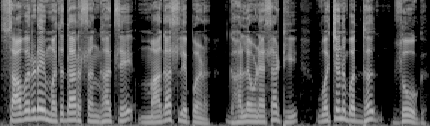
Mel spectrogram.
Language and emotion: Marathi, neutral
